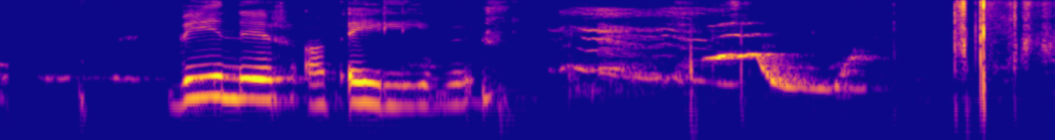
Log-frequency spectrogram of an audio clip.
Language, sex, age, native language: Icelandic, male, 10, Icelandic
